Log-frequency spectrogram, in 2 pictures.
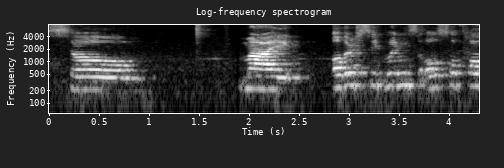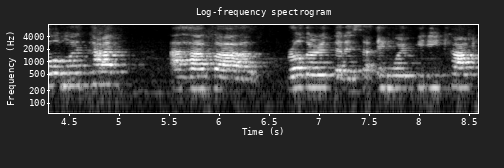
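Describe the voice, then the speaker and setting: Speaking very slowly with long, frequent pauses, a woman with a Spanish accent uses a high pitch and fairly even intonation. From Ecuador. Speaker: police officer. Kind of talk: panel talk.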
